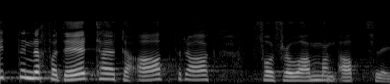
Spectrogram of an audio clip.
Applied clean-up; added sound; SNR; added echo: none; none; none; none.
